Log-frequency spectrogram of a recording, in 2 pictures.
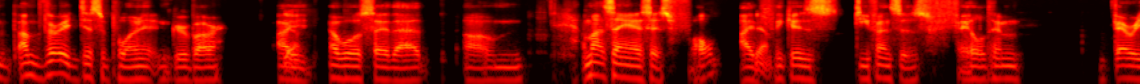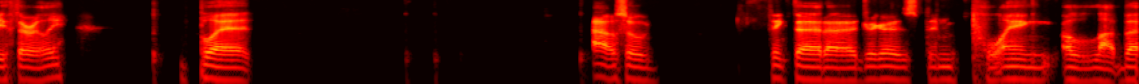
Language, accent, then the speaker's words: English; Chicago, Illinois, United States; now in Seattle, United States; I'm from Chicago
